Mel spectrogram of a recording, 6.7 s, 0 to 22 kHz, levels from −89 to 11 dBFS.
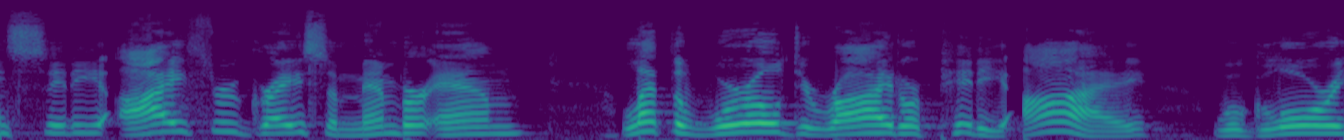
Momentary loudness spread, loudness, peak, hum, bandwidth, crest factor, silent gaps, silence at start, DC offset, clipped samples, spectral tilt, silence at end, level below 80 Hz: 16 LU; -33 LUFS; -16 dBFS; none; 13.5 kHz; 16 dB; none; 0 s; under 0.1%; under 0.1%; -5 dB/octave; 0 s; -76 dBFS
